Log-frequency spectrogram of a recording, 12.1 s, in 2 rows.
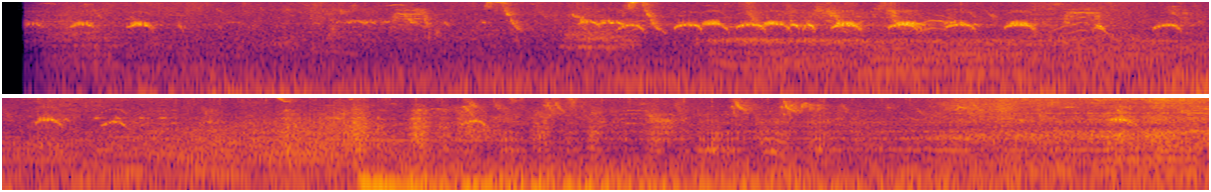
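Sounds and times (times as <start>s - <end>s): bird chirping rapidly: 3.0s - 12.0s.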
